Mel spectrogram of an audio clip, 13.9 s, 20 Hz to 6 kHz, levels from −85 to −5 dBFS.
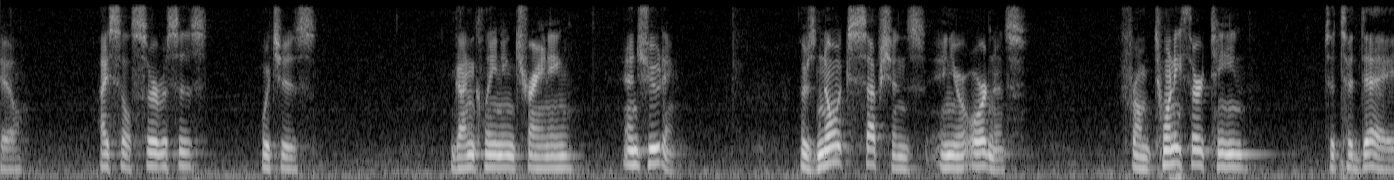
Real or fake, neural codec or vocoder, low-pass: real; none; 5.4 kHz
